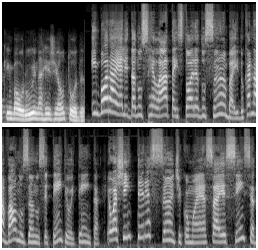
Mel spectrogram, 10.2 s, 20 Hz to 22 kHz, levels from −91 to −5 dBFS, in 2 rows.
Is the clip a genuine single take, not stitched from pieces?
no; 2 cuts; at 1.7 s, 7.1 s

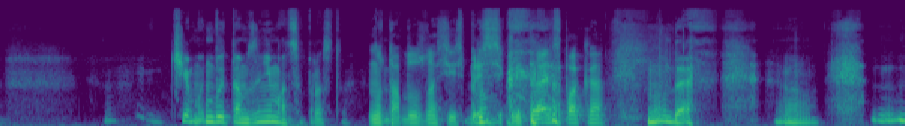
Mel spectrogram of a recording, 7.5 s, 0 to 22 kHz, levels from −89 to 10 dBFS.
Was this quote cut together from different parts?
yes; 3 cuts; at 1.7 s, 3.3 s, 4.7 s

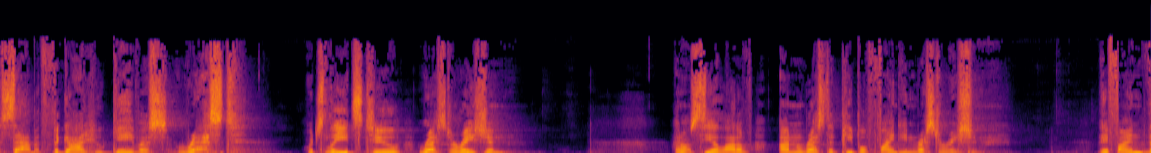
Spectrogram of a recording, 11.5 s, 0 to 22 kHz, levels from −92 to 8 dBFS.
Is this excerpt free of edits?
yes; 0 cuts

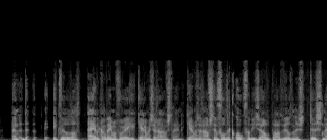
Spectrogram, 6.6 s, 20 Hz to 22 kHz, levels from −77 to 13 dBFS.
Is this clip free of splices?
yes; 0 cuts

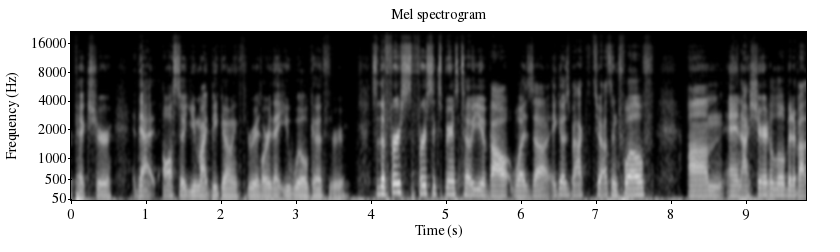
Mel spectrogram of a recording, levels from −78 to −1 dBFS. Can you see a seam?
yes; 3 cuts; at 2.5 s, 4.5 s, 5.2 s

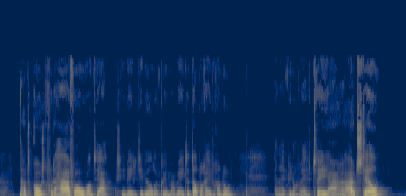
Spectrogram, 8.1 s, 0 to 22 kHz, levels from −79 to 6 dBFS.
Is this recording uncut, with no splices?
yes; 0 cuts

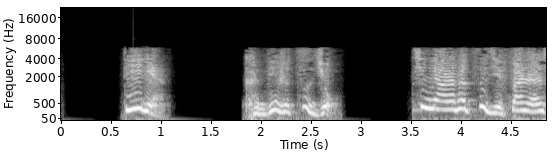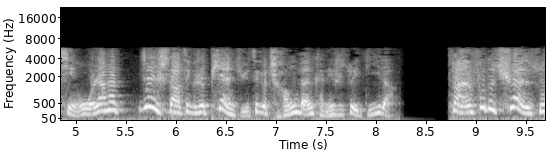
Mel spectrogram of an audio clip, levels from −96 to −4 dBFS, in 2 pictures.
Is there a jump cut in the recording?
no; 0 cuts

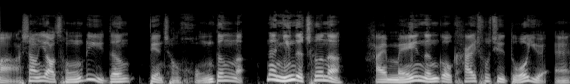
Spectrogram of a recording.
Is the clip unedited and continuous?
no; 1 cut; at 2.6 s

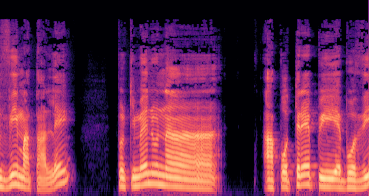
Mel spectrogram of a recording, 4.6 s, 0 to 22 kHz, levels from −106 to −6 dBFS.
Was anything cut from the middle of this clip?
no; 0 cuts

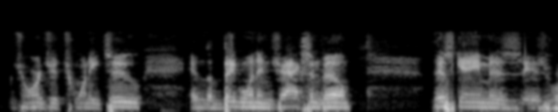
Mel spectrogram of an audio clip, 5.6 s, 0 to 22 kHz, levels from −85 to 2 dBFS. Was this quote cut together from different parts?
no; 0 cuts

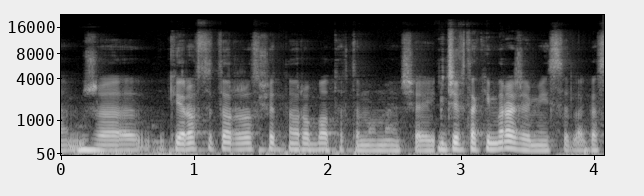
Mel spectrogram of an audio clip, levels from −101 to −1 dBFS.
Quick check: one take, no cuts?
no; 2 cuts; at 1.5 s, 2.8 s

